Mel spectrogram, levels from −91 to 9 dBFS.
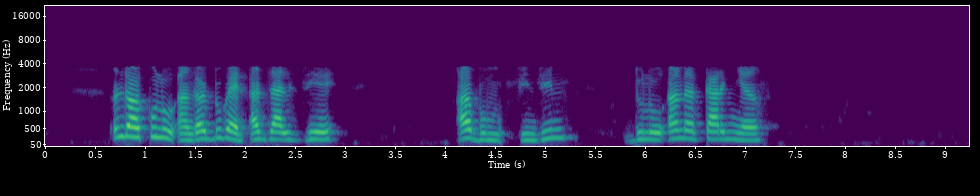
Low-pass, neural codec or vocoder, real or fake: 3.6 kHz; codec, 16 kHz, 2 kbps, X-Codec, HuBERT features, trained on LibriSpeech; fake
